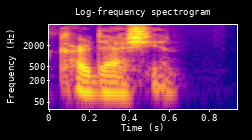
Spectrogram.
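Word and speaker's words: Kardashev: Can I take that again? – Yes. It's pronounced Kardashian.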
